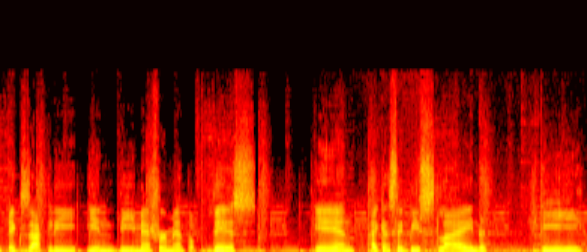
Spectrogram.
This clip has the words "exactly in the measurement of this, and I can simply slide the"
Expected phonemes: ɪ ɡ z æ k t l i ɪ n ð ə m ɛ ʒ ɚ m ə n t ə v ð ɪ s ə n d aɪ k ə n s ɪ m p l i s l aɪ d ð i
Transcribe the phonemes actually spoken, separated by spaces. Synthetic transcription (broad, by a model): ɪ ɡ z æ k t l i ɪ n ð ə m ɛ ʃ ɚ m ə n t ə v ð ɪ s ə n d aɪ k ə n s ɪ p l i s l aɪ d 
